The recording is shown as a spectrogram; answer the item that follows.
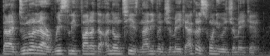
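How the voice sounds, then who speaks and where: A man's voice: mid-range voice, fairly even intonation, very fast, a little hiss or hum. A man from New York hosting a music reaction video, chatting casually and thinking aloud. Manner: chatty, thinks aloud with fillers like "like" and "you know". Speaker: reaction channel host.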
